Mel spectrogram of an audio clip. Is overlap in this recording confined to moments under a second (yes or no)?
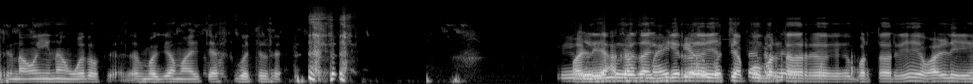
no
